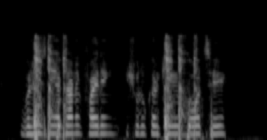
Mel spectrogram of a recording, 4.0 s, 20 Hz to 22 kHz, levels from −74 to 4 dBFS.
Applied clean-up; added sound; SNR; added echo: none; Cough; 0 dB; none.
